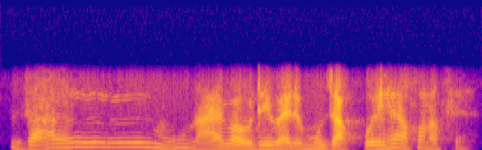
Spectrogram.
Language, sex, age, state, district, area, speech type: Assamese, female, 60+, Assam, Dhemaji, rural, conversation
